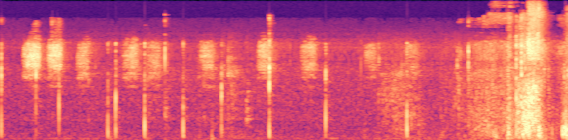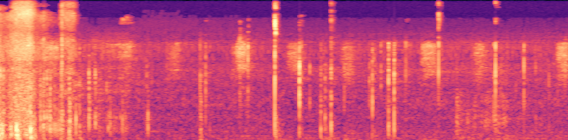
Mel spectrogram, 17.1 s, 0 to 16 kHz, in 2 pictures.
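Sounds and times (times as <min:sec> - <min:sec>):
soft hisses: 0:05.5 - 0:11.3.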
